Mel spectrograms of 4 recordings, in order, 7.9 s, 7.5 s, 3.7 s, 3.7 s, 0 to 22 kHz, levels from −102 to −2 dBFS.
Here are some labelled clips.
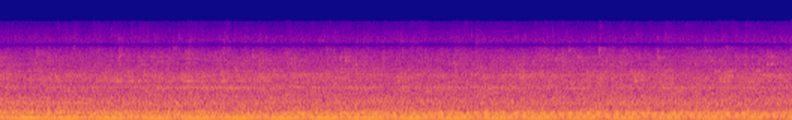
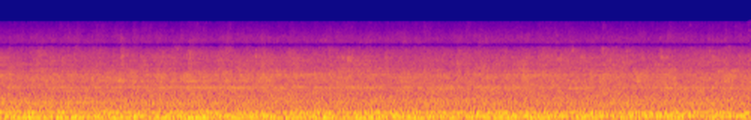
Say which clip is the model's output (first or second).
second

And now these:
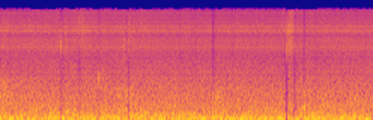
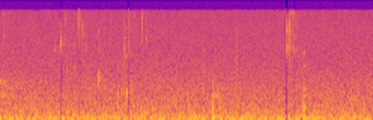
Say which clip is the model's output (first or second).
first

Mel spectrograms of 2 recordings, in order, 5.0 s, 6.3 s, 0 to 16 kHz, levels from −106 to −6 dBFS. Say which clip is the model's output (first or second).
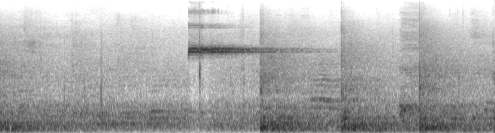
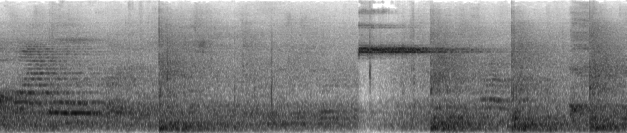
second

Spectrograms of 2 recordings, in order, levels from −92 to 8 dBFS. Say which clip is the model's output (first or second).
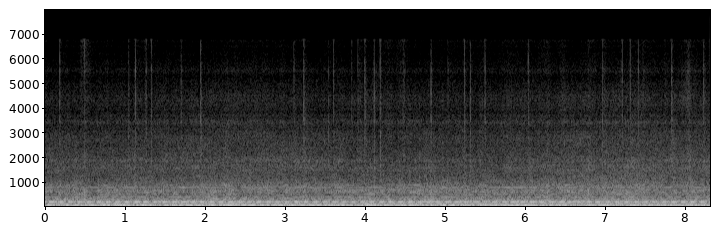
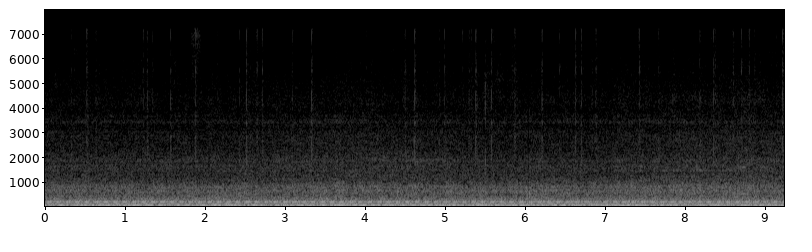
first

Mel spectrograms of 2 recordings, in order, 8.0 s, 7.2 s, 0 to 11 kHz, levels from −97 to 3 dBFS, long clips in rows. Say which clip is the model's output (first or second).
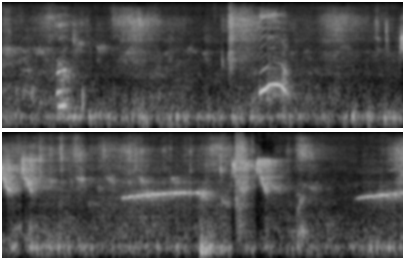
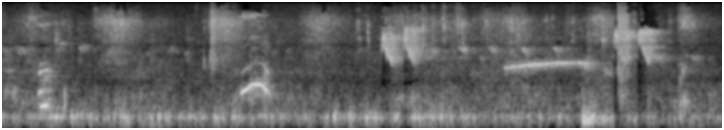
first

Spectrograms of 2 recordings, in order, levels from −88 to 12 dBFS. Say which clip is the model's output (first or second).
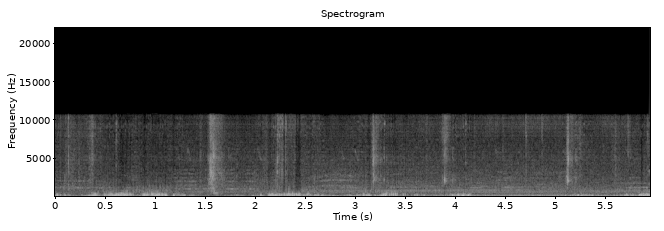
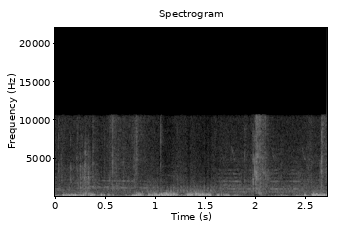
first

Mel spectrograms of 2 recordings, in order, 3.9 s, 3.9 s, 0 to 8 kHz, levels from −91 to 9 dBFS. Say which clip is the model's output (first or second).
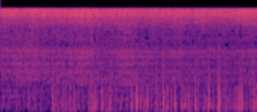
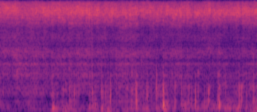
second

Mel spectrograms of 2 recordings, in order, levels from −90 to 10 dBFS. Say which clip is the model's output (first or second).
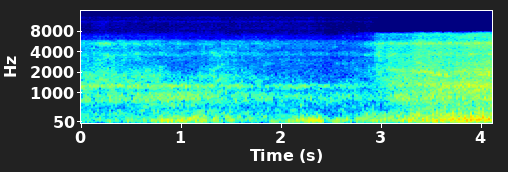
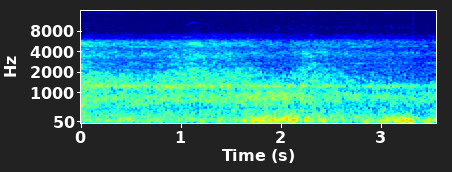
first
